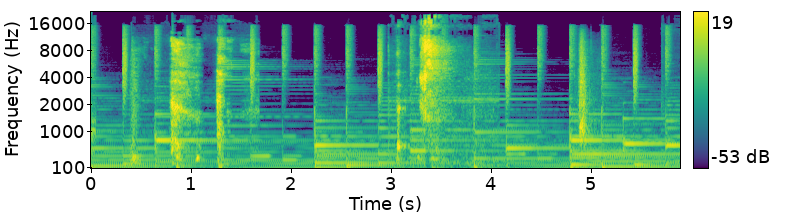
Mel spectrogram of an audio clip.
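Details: A child in a cough-and-flu medicine advertisement gives a few short, harsh, acted coughs and a sneeze-like burst over steady background music.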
